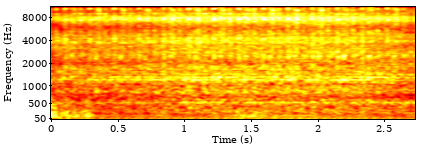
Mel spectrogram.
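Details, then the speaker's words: 2010 Ford F-150 4.6 V8 just reinstalled after a rebuild with exhaust leaks fixed: smooth, even idle with a steady low rumble. A brief initial miss cleared after a couple of minutes. "took a couple of minutes for the mist to get out of it but uh it sounds really good"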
